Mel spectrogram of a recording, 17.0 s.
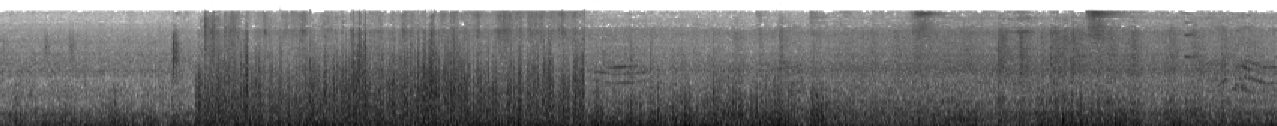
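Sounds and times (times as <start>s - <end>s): wind buffeting microphone: 0.0s - 17.0s
faint high squeal: 15.8s - 17.0s.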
